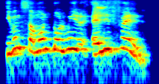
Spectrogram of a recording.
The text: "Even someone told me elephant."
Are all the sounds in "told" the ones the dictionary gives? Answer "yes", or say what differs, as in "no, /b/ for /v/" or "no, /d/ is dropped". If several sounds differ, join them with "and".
yes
